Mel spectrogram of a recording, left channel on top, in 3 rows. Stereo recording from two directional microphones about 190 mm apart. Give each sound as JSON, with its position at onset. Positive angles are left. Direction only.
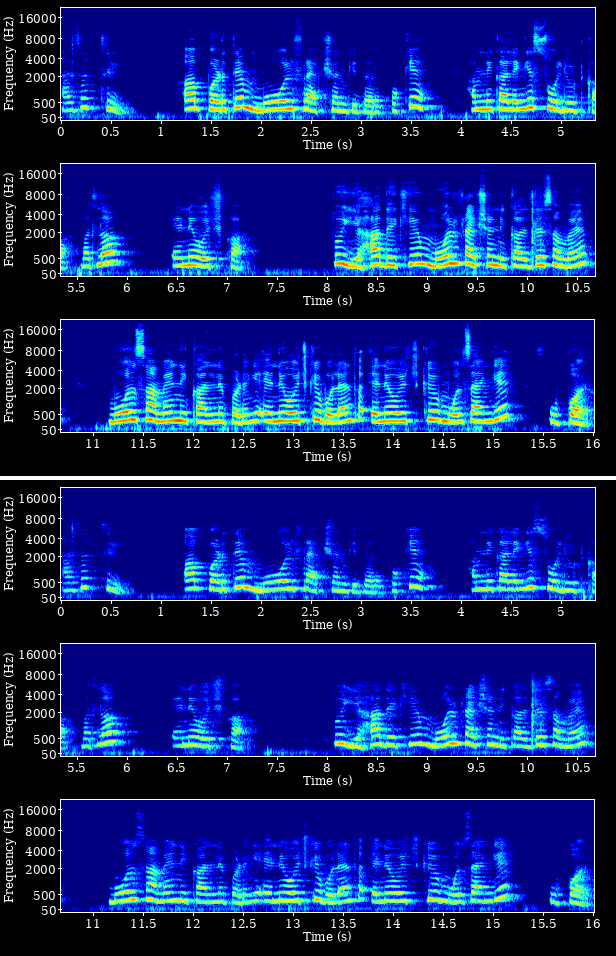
{"t": 0.2, "sound": "a woman's voice", "side_deg": 60}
